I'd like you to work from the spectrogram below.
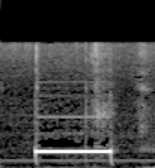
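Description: A telephone busy signal sounds while someone is calling: one steady, mid-pitched tone lasting about a second, clear over a faint hiss.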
